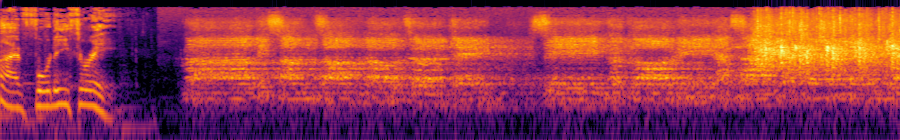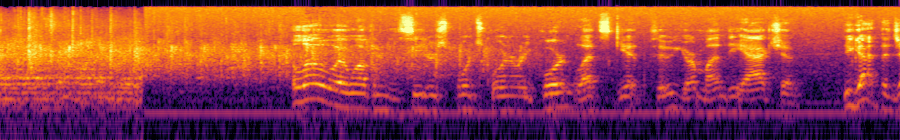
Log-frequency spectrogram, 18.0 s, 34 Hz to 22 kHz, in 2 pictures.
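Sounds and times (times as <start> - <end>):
steady low hum: 0.3 - 18.0
crowd cheering and applause: 1.6 - 14.9
choral music with massed singing: 1.6 - 16.3.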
